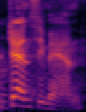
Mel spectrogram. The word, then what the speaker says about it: Denjiman: the 4th Sentai series, Denjiman, or Denziman. It tends to vary. It depends on pronunciation. I personally call it Denjiman.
